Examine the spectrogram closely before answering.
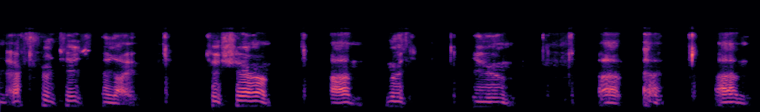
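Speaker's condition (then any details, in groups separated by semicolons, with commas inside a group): Head and neck cancer; left vagus nerve severed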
